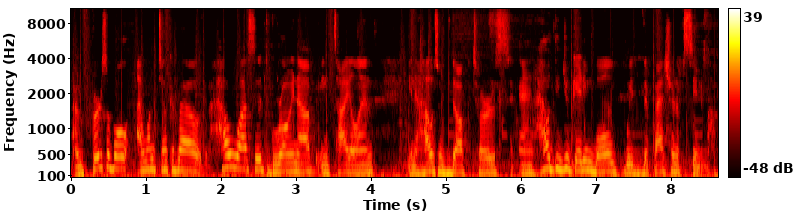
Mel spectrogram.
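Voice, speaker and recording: Guy hosting a podcast interview, fairly high voice, bit of music under it. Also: moderate pace, a little mellow. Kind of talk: conversational interview.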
